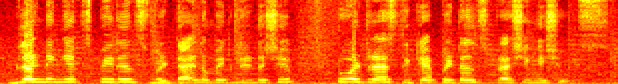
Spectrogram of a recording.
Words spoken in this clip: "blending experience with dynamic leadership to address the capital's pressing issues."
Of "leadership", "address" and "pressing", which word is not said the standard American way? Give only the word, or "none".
pressing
